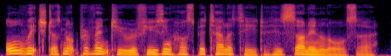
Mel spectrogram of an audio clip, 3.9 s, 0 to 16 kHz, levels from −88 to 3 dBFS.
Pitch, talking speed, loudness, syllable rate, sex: 130 Hz, 215 wpm, -18 LUFS, 5.7 syllables/s, male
